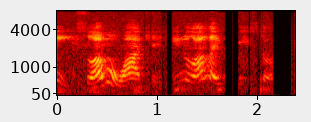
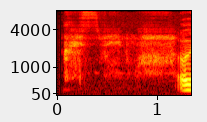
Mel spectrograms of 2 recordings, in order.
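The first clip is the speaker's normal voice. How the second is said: whisper; 9 dB louder than usual. Real, not acted. Whispering forbidden name.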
